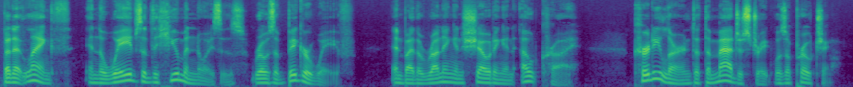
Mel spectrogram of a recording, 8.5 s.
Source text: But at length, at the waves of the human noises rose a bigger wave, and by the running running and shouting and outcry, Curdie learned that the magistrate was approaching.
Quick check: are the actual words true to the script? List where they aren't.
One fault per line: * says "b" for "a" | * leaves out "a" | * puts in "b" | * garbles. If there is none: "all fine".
* says "in" for "at"
* leaves out "running"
